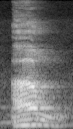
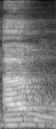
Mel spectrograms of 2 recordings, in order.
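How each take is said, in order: First: The r is said with rounded, pushed-out lips. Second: The r is said with the tongue, lips unrounded. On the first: The speaker calls it wrong. "ro-nya jangan sampai ar, tidak boleh mencucu" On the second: The speaker calls it right. "tapi ar"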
